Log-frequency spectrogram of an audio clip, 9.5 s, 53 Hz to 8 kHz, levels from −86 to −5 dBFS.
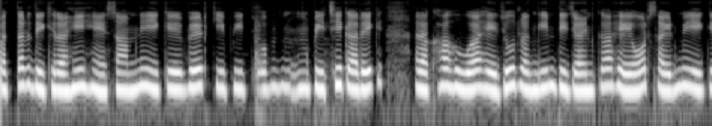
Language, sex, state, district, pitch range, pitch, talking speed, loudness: Hindi, female, Haryana, Charkhi Dadri, 225-245 Hz, 235 Hz, 170 wpm, -13 LUFS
